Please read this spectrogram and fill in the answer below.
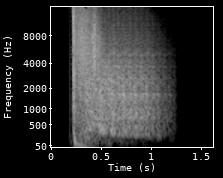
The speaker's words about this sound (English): The gunshot rings out.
